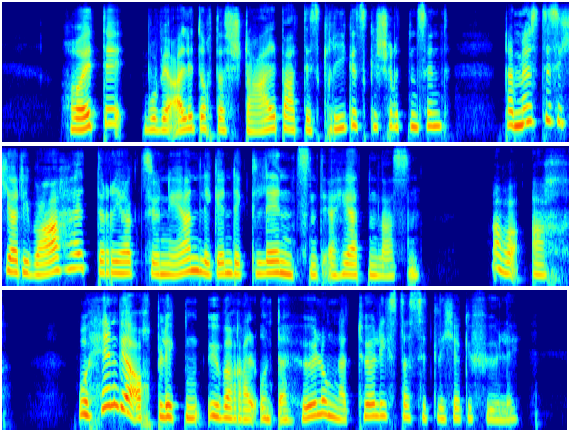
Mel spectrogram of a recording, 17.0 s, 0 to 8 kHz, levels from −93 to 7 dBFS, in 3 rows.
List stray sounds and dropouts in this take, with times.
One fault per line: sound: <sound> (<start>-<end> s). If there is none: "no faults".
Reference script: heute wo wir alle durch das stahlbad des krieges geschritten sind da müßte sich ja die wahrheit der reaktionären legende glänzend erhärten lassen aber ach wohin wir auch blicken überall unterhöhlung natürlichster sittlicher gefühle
no faults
